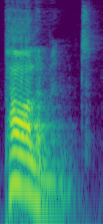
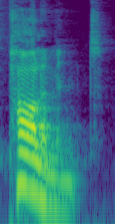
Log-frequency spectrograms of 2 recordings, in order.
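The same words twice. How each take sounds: First: The T ends with only a small puff. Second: The T ends with only a small puff.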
